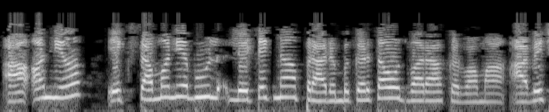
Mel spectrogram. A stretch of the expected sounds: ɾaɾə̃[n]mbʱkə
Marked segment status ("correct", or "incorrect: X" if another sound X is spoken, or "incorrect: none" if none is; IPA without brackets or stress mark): incorrect: none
